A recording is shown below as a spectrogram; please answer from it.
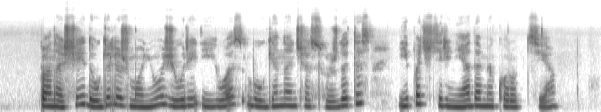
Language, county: Lithuanian, Klaipėda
